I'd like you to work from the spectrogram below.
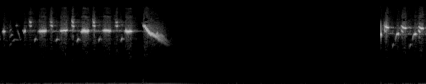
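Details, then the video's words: European goldfinch song, 2015: the tail of a quick twittering phrase ending in a buzzy falling note, two seconds of silence, then another burst of rapid high chirps begins. "Goldfinch song 2015/ Canto Jilguero Parva 2015"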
